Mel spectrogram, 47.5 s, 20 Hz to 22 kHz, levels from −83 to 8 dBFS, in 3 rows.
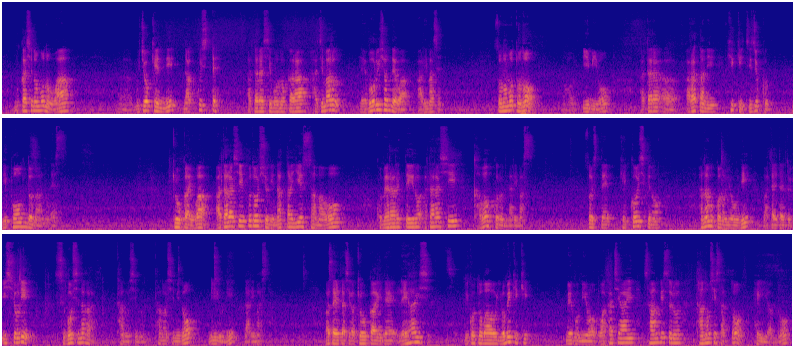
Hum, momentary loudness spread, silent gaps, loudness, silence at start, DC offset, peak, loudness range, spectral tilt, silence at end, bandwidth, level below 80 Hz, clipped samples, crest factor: none; 22 LU; none; -27 LUFS; 0 s; under 0.1%; -8 dBFS; 6 LU; -7.5 dB/octave; 0 s; 16 kHz; -44 dBFS; under 0.1%; 20 dB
